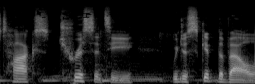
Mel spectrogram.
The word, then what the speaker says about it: Toxtricity: and that is toxicity it's really hard to pronounce I thought it was like toxicity but no its toxicity we just skip the vowel altogether but this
